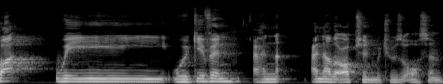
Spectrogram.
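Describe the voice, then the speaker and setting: An Australian accent marks this man's speech. He talks fairly slowly in a flat, monotone way. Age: 30s. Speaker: podcast co-host, business owner. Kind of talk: casual chat.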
